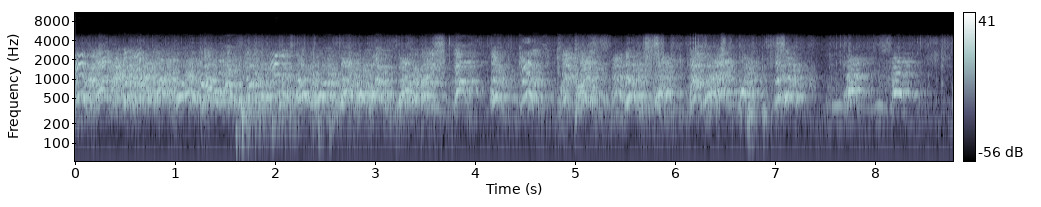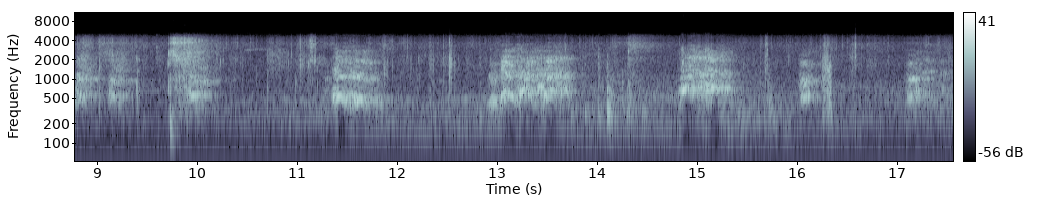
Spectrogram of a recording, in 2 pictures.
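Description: Many dogs barking together: a dense, overlapping chorus at first, thinning after about seven seconds to separate barks with short gaps between them.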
